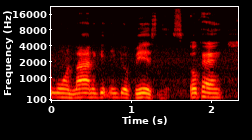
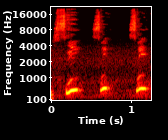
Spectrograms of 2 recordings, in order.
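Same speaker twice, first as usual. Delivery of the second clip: high, loud teasing see; gleeful gotcha, much higher and louder; excited see; 9 dB louder, slower than usual. Real, not acted. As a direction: crow it like you caught them out.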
